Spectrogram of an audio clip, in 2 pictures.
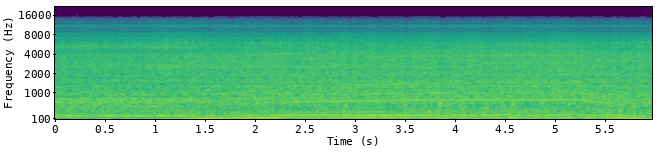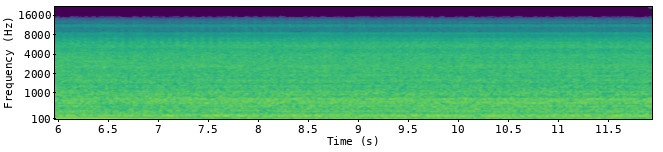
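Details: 351 Cleveland V8 in a 1979 Mercury Capri, idling after the stuck distributor was freed and timing reset (about 10° initial, 32 all in) for hot hard-starting: loud steady idle, even low rumble, no misses or ticking, holds speed smoothly; normal idle.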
